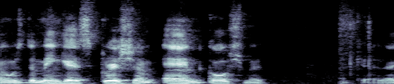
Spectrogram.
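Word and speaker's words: Domínguez: It was Dominguez, Gisham, and Gosmith.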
